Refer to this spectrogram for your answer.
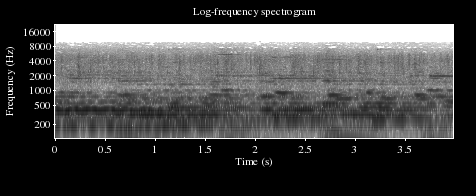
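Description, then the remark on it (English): Steady rain patters across a hard surface, a dense continuous hiss, while a melodic voice or music with a wavering tone carries over it as someone dances and sings in the rain. “Dancing and singing in the rain.”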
